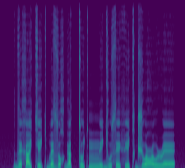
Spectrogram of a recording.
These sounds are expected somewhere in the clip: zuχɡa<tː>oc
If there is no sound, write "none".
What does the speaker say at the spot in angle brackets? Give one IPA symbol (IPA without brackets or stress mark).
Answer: tː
